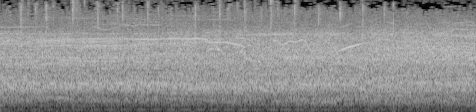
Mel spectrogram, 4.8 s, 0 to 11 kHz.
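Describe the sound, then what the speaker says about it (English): Dense, steady roar of a large football stadium crowd at a 1995 Virginia at Clemson college game, loud and continuous throughout with no breaks. "Again, the Clemson crowd rises to try and support their defense."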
